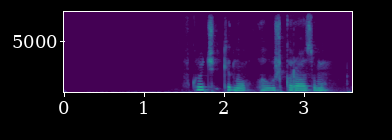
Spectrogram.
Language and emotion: Russian, neutral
